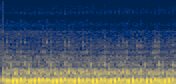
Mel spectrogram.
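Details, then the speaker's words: Idling truck engine with a deep, heavy knock about ten times a second, a really bad rod knock; the truck is considered done. "But she's running. She has a really, really bad rod knock. Oh my goodness. That's bad."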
